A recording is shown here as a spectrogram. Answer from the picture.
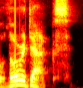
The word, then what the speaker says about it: Lower Decks: I mispronounced one word and it comes at me. No, Lower Decks. Decks. Lower Decks.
